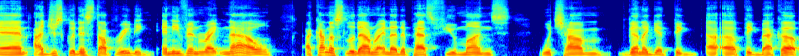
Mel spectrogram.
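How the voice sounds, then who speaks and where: The speech moves at a moderate pace with ordinary pitch variation. The recording is very clean and silent in the background, dry and close with no echo. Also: man, fairly low pitch for a man. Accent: slight non-native. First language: not English. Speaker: agency owner. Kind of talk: casual chat. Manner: halting.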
